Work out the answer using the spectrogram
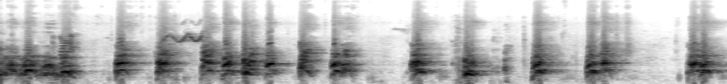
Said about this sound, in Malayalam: നോക്കിയേ എത്ര പട്ടികളാ പോന്നേന്ന്.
